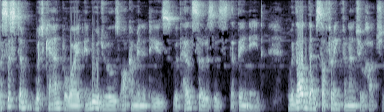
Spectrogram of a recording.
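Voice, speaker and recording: Somewhat breathy, a man's dark, mellow voice carries audible room echo. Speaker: conference presenter. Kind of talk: lecture. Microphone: webcam.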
